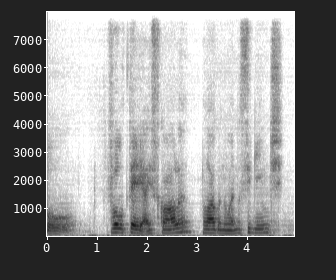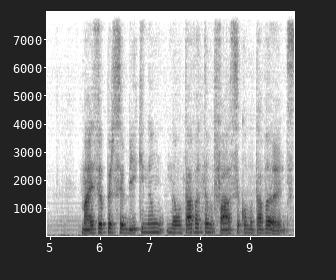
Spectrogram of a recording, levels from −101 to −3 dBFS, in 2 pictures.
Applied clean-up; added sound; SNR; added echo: neural separator model SepFormer DNS4.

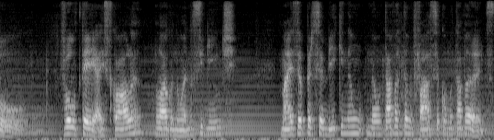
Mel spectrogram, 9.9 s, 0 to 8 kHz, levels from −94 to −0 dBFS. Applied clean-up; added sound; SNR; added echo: none; Bowed string instrument; 18 dB; reverberation time 0.2 s.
